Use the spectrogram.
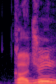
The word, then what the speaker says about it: Kajol: काजल है ना, but काजल होता है, काजोल हाँ, but मतलब बंगाली में spelling है, काजल। बंगाली में ऐसे बंगाली में लिखते हैं। ऐसे उसका प्रोनाउंसिएशन है पर बड़ा अच्छा लगता है काजोल।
